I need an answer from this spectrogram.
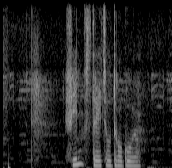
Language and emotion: Russian, neutral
